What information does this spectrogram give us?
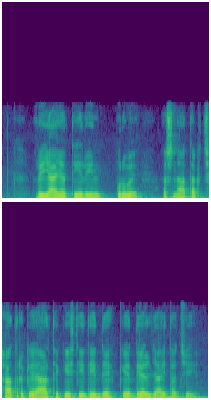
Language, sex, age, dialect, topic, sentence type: Maithili, male, 46-50, Southern/Standard, banking, statement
